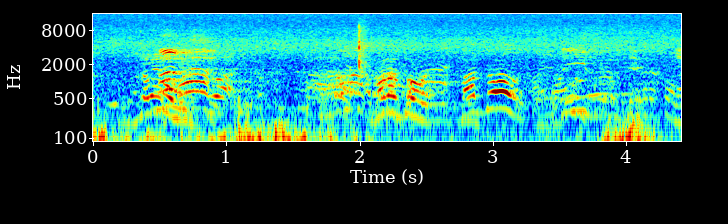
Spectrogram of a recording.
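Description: Distant shouts and calls of players on a football pitch, over a steady low rumble, with one sharp click about halfway through.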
